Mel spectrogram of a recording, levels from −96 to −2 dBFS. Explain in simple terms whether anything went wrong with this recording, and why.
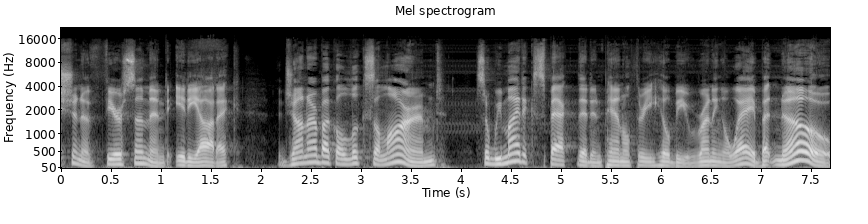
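From 2.57 s to the end, a faint, steady chirping warble runs quietly behind the speech. This is timecode bleed: a timing signal from a nearby cable or track leaked in, flipping between pitches near 1 kHz and 2 kHz, which fits 30-frame timecode.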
